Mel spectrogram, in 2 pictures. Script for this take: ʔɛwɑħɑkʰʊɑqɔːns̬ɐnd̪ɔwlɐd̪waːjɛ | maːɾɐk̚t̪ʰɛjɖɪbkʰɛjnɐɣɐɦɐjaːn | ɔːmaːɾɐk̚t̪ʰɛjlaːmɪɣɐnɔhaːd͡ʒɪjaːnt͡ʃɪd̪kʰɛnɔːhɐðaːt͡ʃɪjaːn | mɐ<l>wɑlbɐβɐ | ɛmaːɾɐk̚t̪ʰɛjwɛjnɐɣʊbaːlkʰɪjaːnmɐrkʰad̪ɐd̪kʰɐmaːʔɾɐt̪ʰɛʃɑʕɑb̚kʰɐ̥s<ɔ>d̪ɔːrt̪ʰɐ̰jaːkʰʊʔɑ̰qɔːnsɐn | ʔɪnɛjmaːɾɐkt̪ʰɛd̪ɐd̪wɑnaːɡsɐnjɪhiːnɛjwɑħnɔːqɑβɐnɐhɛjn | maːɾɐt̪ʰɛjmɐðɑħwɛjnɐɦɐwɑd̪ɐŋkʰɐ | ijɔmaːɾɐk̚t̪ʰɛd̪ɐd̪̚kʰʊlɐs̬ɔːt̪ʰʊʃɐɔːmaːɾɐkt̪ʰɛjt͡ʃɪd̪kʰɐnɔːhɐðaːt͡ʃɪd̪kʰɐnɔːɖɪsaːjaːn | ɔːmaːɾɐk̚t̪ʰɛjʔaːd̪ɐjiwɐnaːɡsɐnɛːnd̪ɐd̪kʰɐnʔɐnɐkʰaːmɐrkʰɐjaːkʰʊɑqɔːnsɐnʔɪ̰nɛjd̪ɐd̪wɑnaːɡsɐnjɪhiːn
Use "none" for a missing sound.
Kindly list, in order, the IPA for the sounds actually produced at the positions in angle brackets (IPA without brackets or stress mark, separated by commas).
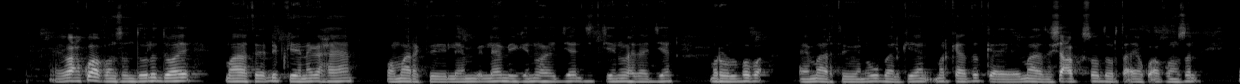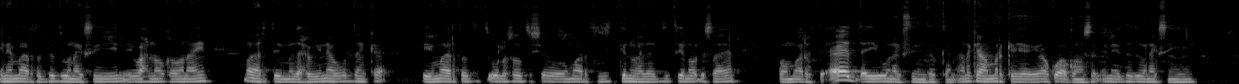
r, ɔː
